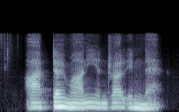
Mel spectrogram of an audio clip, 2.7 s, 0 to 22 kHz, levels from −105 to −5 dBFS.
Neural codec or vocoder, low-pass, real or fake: codec, 16 kHz, 0.5 kbps, X-Codec, HuBERT features, trained on LibriSpeech; 7.2 kHz; fake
